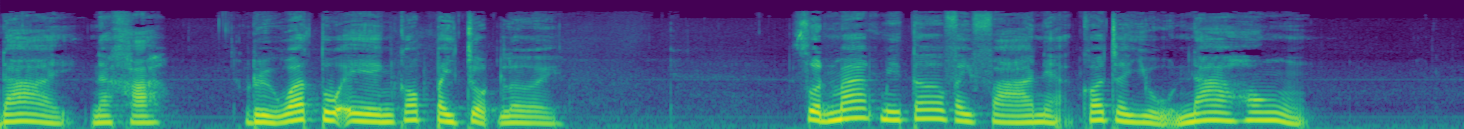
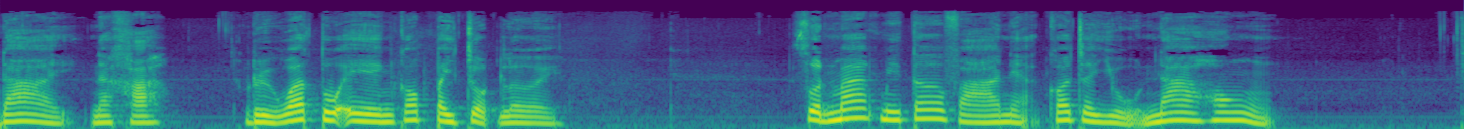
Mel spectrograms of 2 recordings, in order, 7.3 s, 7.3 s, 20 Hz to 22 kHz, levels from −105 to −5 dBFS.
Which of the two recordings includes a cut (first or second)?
second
